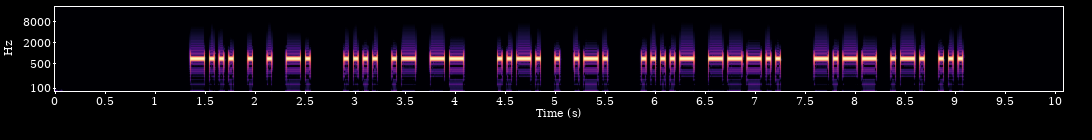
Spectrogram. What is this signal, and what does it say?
Morse code, heard as a keyed tone, about 25 wpm, 700 Hz. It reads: BEEN HAM FER 48 YRS
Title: Practice QSO - Exchange 3 - More Info - 25wpm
